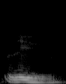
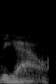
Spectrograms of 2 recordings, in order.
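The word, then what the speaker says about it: L'Eau: L-E-A-U. Liu. I think that's how you pronounce that. It's not Liao. I was saying Liao, and I think it's Liu.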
